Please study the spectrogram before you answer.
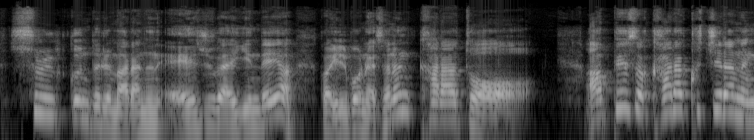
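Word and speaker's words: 辛党: 그래서 발음은 카라토, 카라토입니다.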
